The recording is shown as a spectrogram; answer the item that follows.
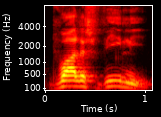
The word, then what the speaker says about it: Dvalishvili: Merab Dvalishvili. It's spelled DVA Shvili. But I finally learned how to pronounce Merab Dvalishvili.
